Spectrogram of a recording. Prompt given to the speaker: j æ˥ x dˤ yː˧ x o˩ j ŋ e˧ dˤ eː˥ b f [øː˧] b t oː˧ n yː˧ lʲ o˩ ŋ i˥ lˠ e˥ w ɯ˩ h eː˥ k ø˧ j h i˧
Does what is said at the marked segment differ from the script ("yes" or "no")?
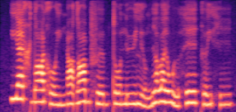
no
